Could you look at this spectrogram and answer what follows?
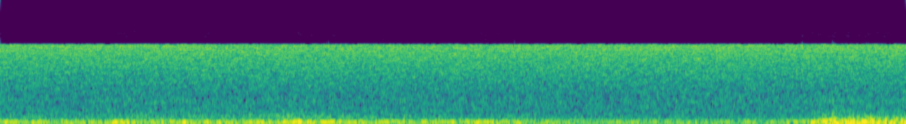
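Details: A low engine-like rumble and hiss continue, swelling louder near the end, without any animal voice.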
